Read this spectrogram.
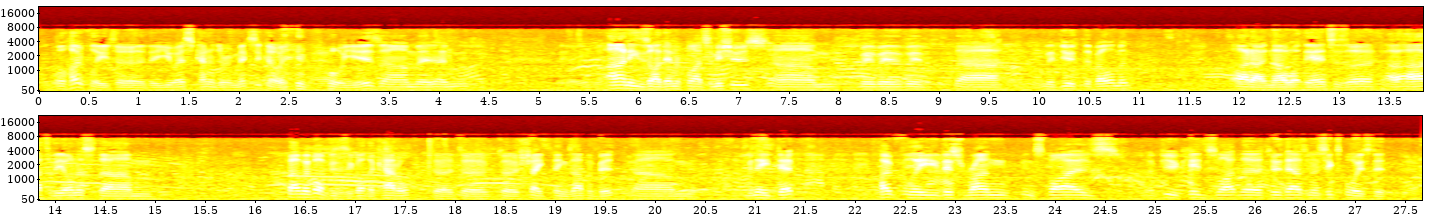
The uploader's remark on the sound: Socceroos Fans Reaction From Doha. Chats with the fans outside the stadium.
